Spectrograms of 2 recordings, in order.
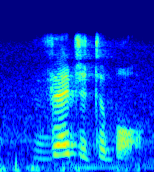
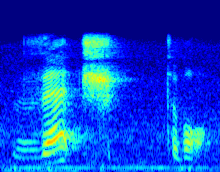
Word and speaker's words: vegetable: family what about vegetable do you say it vegetable I hear my students do that all the time I've almost never heard a native speaker do that vegetable not vegetable just three syllables with first syllable stressed vegetable all right let's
